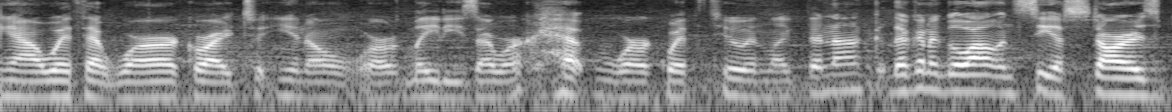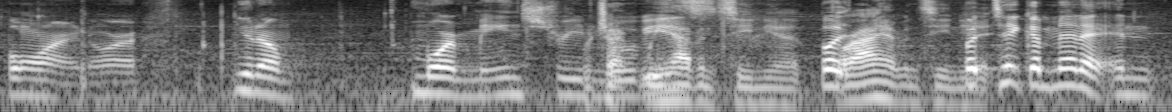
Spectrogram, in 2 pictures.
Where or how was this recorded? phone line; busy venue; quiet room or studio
busy venue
